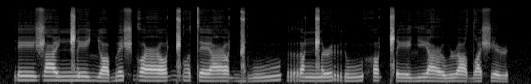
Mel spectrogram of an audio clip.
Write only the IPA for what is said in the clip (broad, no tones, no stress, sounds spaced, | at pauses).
ɾ eː ʒ ʕ e ŋ͡ǁ e ʎ ɒ b ɛ ʃ ɡ ɔ ʕ ɔ ɡ͡ǁ ɔ t ɛː ʕ ɒ ɡ͡ǁ uː | r ɒ ŋ͡ǁ ə˞ r ɾ uː h ɔ ǁ eː lʲ e ʕ u ɹ e dˤ a ʃ e ɭ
